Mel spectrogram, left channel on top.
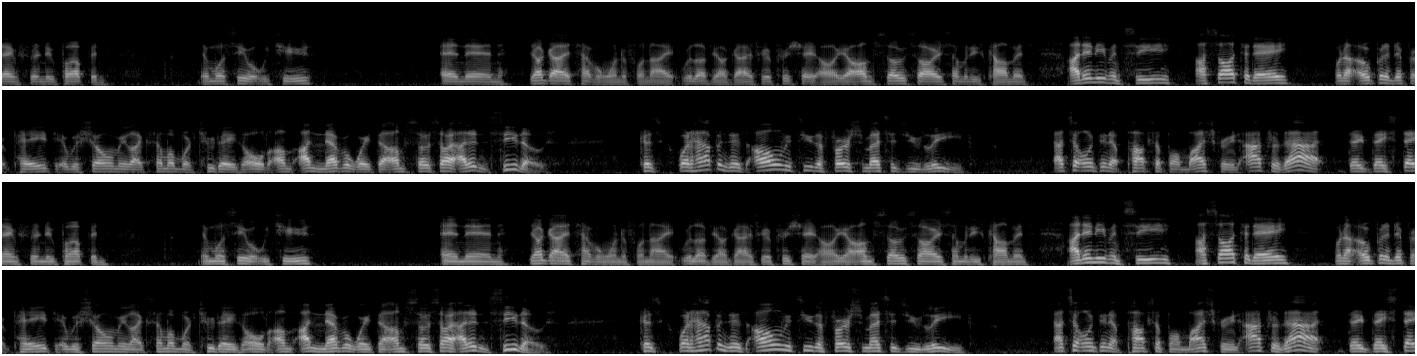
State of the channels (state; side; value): normal; both; correlation -0.08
